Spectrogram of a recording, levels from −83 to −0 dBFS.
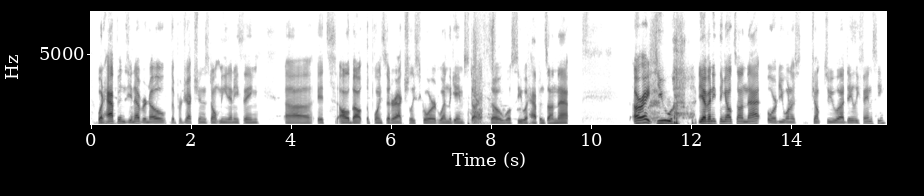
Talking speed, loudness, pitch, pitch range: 195 wpm, -28 LUFS, 115 Hz, 95-130 Hz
